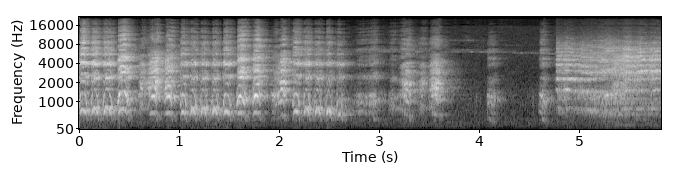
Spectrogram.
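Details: Lone kookaburra at Tuggerah Lakes, Australia; loud cackling laugh phrases that fade into a few short chuckles and brief silence, then another harsh laughing burst.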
